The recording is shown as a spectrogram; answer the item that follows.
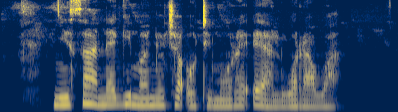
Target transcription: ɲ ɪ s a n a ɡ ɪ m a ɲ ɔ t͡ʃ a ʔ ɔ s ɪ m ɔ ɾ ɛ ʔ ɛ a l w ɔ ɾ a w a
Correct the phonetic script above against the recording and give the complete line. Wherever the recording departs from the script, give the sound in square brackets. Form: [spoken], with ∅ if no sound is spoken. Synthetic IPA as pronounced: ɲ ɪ s a n [ɛ] ɡ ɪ m a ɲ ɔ t͡ʃ a ʔ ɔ [t] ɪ m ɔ ɾ ɛ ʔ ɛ a l w ɔ ɾ a w a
